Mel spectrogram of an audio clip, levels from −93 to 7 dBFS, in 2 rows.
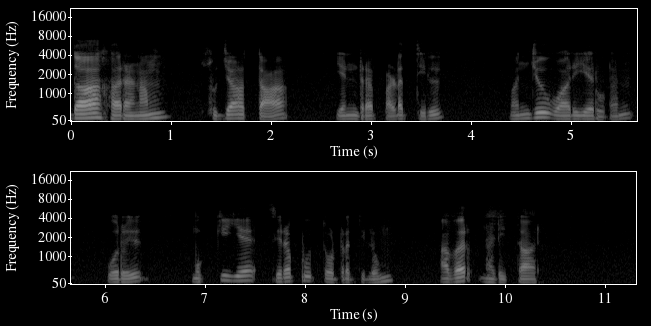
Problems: low volume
